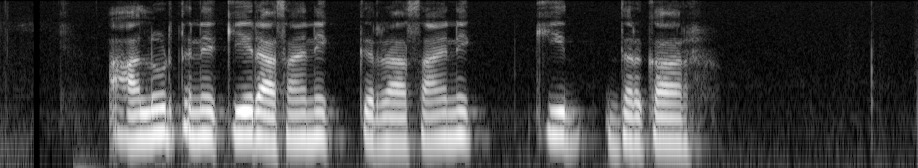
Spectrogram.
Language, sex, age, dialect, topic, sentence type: Magahi, male, 25-30, Northeastern/Surjapuri, agriculture, question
